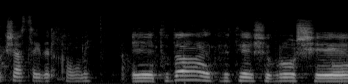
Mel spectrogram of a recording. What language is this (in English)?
Hebrew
